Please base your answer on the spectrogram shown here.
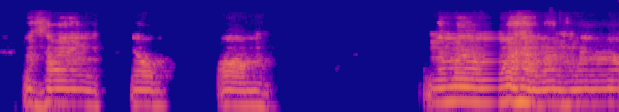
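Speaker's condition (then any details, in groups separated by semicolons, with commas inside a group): ALS; young onset, slow progressor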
